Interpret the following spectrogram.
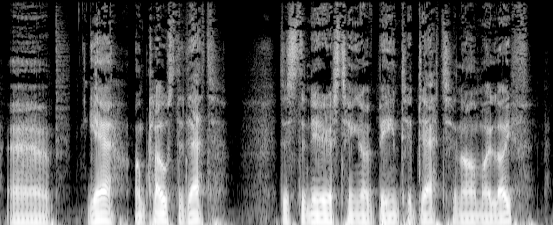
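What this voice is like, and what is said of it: Voice sounding sick with flu. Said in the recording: “You can hear by my voice, I have the man flu”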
